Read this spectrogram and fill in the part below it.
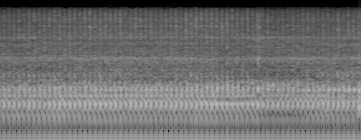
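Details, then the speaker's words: Troy Bilt Pony riding mower, fixed by tightening a loose starter solenoid connection and fitting a good battery: small engine idling with an even, steady beat, no hunting or surging. Owner notes Briggs intakes are known for surging; normal idle. "And it doesn't really surge either. Those Briggs intakes are known for surging."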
